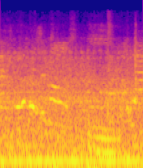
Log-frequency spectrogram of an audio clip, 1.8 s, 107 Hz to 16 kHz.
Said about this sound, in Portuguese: É um ônibus bem confortável, de 98 lugares. Eu estou sentando aqui no fundo. E agora sim, estou no ônibus finalmente, indo para Lamban.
